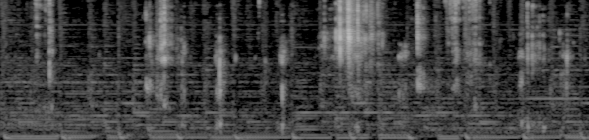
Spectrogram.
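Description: Pringles chips are crunched and chewed up close during a mukbang, with a steady run of crisp bites and wet munching that carries on without pause.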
